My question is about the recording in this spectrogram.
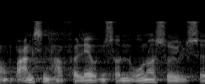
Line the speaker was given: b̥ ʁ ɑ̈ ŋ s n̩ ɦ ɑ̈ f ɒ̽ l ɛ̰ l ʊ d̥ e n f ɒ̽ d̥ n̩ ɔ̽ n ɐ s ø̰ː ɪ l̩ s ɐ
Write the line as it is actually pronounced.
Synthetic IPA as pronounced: b̥ ʁ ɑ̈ ŋ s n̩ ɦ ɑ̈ f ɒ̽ l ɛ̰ ʊ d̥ e n s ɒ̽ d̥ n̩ ɔ̽ n ɐ s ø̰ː ɪ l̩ s ə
